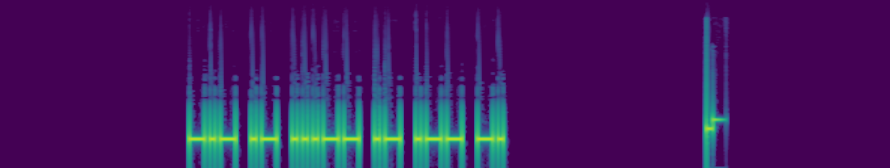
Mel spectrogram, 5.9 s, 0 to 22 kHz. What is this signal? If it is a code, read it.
Morse code, heard as a keyed tone, about 34 wpm, 700 Hz. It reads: KA3AWN
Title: USA Call Signs Repeated 2x 35wpm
